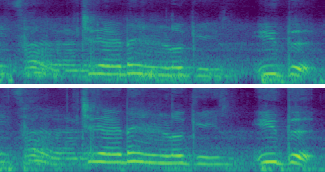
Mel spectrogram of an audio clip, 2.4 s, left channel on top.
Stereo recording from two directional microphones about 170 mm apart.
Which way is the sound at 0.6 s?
80° right.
